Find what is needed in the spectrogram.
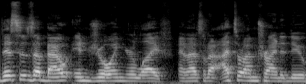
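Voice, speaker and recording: A man with a fairly high pitch talks in an animated tone. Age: 30s. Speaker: youtube host, pop culture commentator. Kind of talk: casual vlog chat. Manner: fast.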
